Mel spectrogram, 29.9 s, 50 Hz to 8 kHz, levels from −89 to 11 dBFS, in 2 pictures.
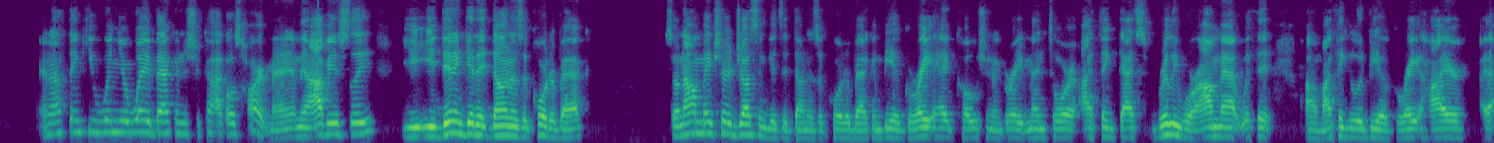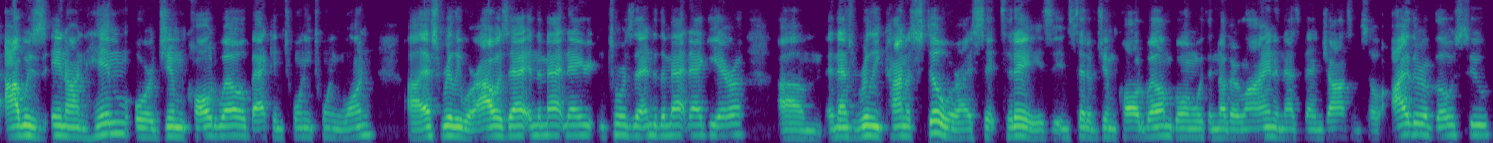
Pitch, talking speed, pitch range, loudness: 140 Hz, 250 wpm, 130-160 Hz, -19 LUFS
